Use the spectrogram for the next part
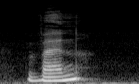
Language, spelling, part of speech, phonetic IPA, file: Czech, ven, adverb, [ˈvɛn], Cs-ven.ogg
- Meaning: out, outwards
